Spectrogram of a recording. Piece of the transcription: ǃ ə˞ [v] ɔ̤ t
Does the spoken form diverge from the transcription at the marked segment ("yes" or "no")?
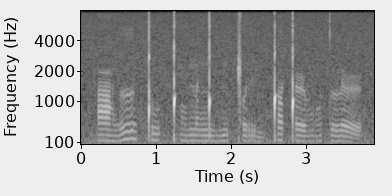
no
